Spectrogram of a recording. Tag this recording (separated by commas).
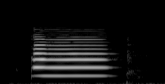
Wind instrument, Musical instrument, Music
